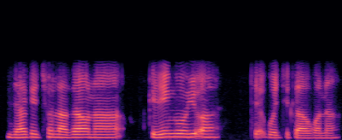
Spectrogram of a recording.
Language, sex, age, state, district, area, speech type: Santali, male, 18-30, West Bengal, Birbhum, rural, conversation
